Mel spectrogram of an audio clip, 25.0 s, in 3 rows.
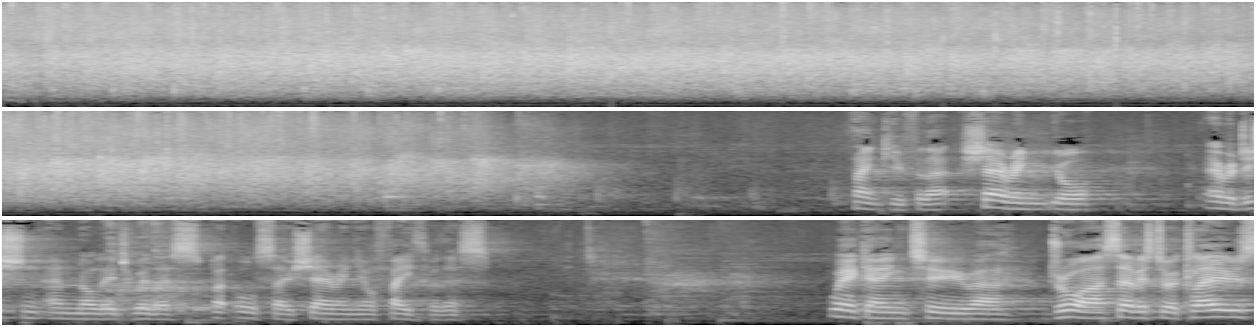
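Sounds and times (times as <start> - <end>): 
audience applause: 0.0 - 12.4
speech: 14.1 - 15.7, 16.4 - 20.0, 22.2 - 25.0.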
